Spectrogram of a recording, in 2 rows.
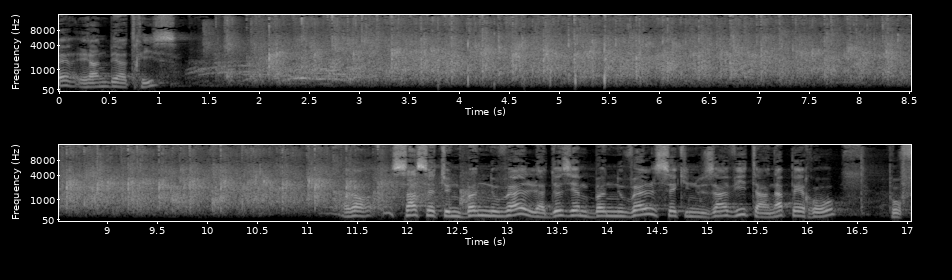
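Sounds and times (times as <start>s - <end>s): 
speech: 0.0s - 1.7s, 11.4s - 17.0s
church audience applause for a couple's 50th wedding anniversary: 1.3s - 13.2s.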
